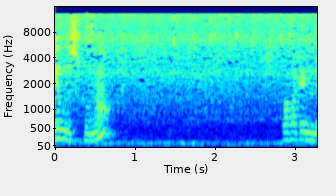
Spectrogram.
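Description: Onion frying in a pan for chicken gravy gives a steady soft sizzle across the whole stretch, with a voice talking briefly at the start and again near the end.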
